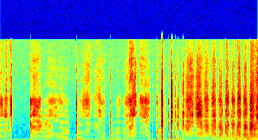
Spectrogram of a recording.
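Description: Long acrylic nails tap and scratch on a small, hollow, white printed cardboard MyGel product box held in the hand. Dry, broadband scratching and rubbing is broken by sharp, brief clicking taps with almost no ring, over a faint steady low hum.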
